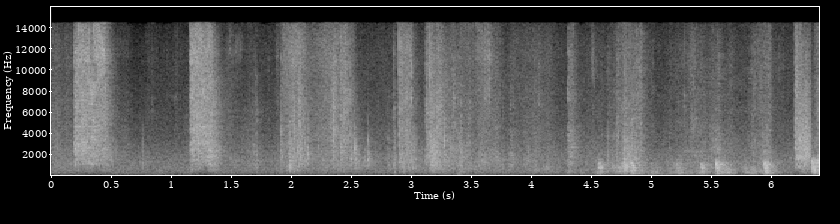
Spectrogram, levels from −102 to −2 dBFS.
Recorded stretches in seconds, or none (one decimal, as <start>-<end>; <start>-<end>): 0.0-0.6; 1.7-6.4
